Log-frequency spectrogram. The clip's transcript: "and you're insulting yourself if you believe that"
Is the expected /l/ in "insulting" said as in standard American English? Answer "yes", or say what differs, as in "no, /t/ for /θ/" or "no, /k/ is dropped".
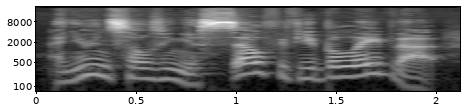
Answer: yes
